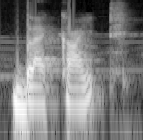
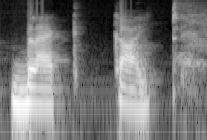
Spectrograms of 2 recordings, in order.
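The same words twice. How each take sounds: First: The two words run together without pause. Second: A slight pause separates the two words. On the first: The speaker calls it right. "mix these two words kind of into one another" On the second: The speaker calls it wrong.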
